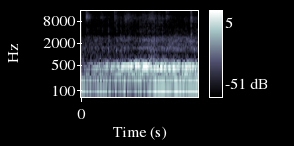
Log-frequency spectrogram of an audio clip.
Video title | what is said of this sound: Posso usar a Lava e Seca fazendo barulho no mecanismo? | girando aqui o tanque sem as polias sem a correia sem o motor dá para escutar o ronco do rolamento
